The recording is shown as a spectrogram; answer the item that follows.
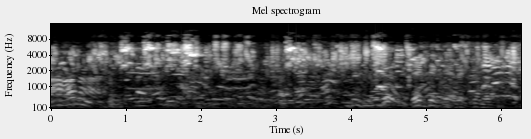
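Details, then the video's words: Several lovebirds chatter nonstop, a dense jumble of shrill, squeaky chirps and harsh twitters overlapping with no pauses. "sound of love birds"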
